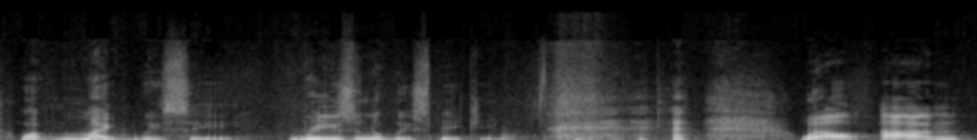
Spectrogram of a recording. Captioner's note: laughing; laughing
